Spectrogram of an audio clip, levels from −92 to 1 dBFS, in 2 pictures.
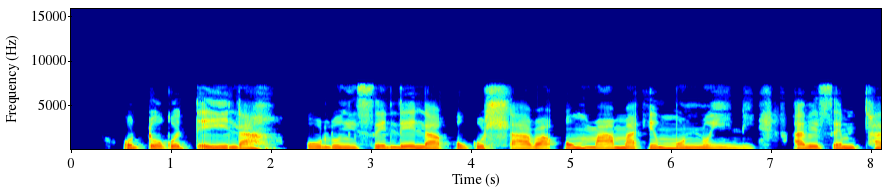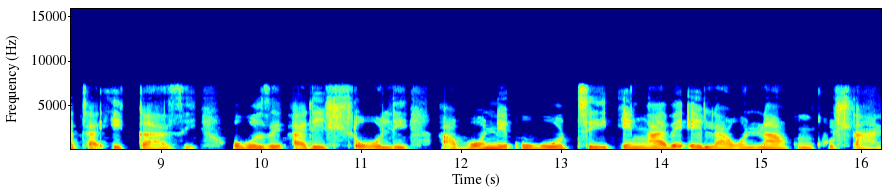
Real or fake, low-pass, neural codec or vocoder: real; 7.2 kHz; none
